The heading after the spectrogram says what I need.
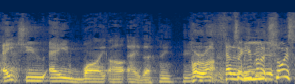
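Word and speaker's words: Huayra: Hurrah! So it's spelled H-U-A-Y-R-A, the... Hurrah!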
